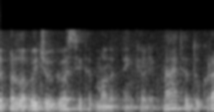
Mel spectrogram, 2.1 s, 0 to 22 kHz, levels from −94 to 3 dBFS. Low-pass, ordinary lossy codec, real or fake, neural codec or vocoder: 7.2 kHz; AAC, 48 kbps; real; none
